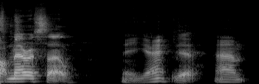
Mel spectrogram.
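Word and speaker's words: Mareșal: new tank called the marcel m-a-r-e-s-a-l i don't know how they would pronounce that correctly missile it was very similar look it was very much more triangular i think it's maricel there you go yeah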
